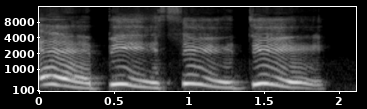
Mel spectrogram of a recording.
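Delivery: put-on drawn-out nasal mid-Atlantic accent with Transylvanian tinge. Describing a man's weird way of talking in a movie, in a nasal pseudo-Transylvanian mid-Atlantic accent. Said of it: "I think they called it pseudo-Transylvanian mid-Atlantic".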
